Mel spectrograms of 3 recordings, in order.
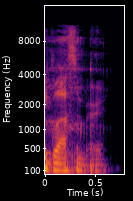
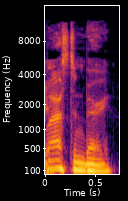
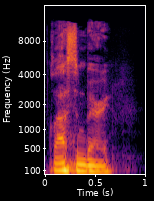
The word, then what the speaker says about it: Glastonbury: Excuse me, how do you pronounce Glastonbury? – Is it Glaston or Glastonbury? – Glastonbury. – Glaston. – Glastonbury.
